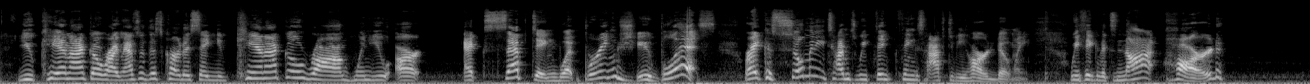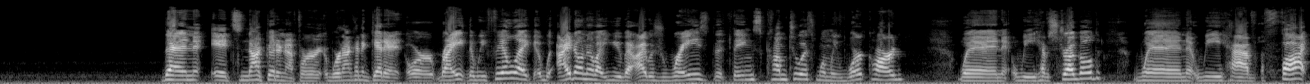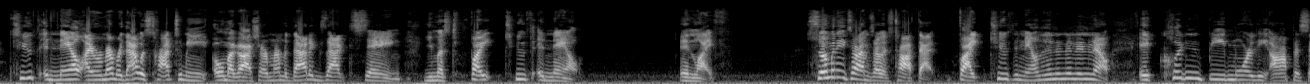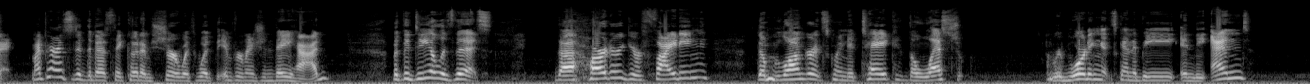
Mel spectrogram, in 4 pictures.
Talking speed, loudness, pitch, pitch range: 200 wpm, -19 LUFS, 205 Hz, 175-240 Hz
